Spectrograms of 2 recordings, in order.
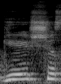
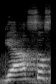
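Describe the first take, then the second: First: It is said like 'gay-shus' with a long a. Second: It is said like 'gassus' with a short a. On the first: The speaker calls it right. "അല്ല ഗേഷ്യസ് എന്നാണ് കേട്ടോ" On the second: The speaker calls it wrong. "നമ്മൾ എന്താ ഗ്യാസസ് എന്നാണോ പറയുന്നത്?"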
